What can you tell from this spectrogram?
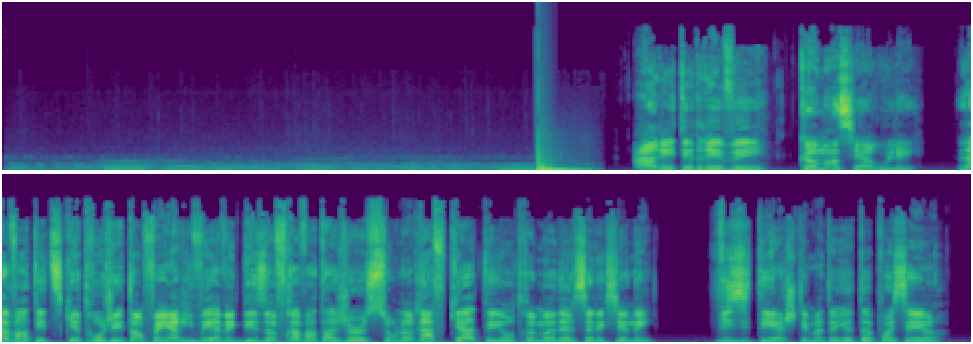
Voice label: fr qc naturel annonceur amical avec sourire energique grave jeune; toyota; adulte

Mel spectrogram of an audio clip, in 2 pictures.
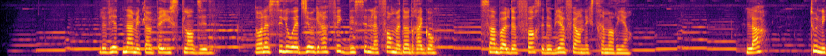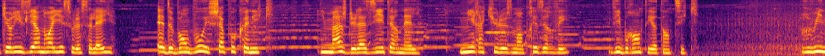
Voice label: narration fr normatif douce rassurante jeune adulte; vietnam

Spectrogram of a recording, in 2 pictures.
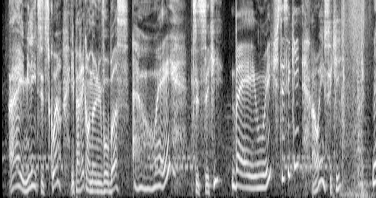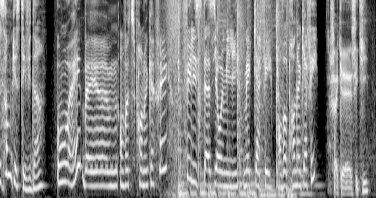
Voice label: personnage fr qc naturel personnage humour comedie adulte; mcdonalds

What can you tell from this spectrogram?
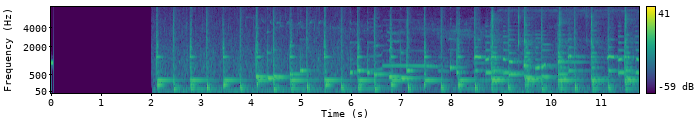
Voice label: pub boulangerie annonceur fr normatif sobre pose promo; boulangerie st methode

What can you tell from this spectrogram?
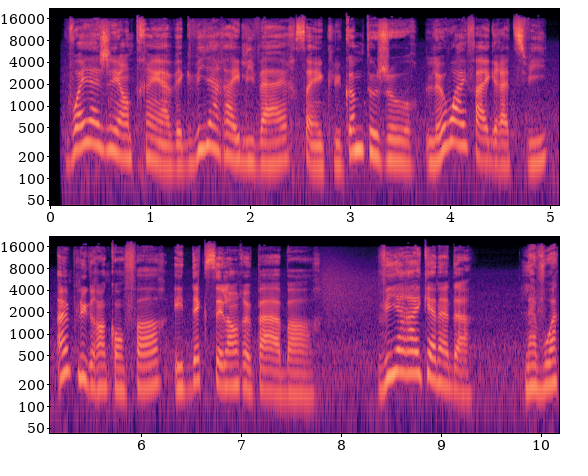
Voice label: pub annonceur fr normatif promo debit ultra rapide grave adulte; via rail

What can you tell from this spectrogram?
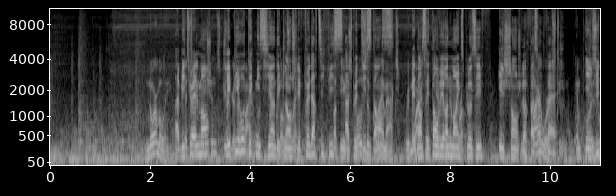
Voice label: montage surrimpression fr normatif jeune adulte

